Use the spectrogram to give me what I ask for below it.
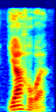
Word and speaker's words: Yahowah: Right from the beginning, Tchila at the point in time when this started and from the first, Yahwa, Yahwa, the proper pronunciation of YHWH, spoke, communicating, dabber, verbally expressed using words to convey, peel, perfect.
